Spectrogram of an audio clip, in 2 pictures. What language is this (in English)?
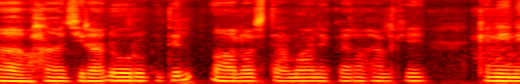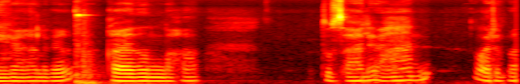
Somali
